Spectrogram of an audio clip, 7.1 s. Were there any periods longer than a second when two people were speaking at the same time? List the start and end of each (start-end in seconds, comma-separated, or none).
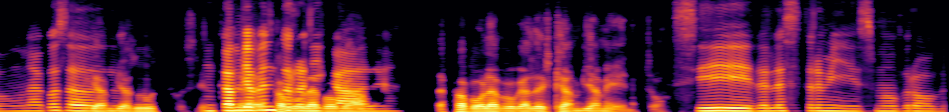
0.6-2.8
